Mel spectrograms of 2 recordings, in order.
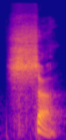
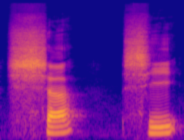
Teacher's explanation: cara bacanya adalah tengah lisan ketemu langit-langit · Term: huruf syin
